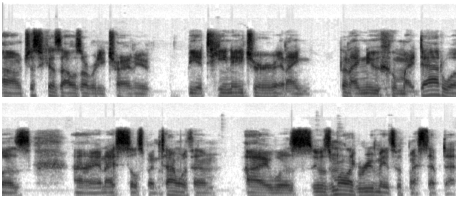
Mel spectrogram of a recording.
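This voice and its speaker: With an ordinary speaking voice, a man talks fairly quickly in a fairly low pitch at a very even loudness. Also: fairly even intonation. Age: 20s. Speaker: podcast guest, stepfather. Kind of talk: casual podcast chat.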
